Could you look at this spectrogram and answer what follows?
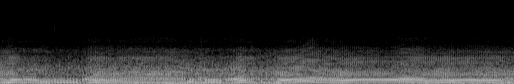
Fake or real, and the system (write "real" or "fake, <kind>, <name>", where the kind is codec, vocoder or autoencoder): real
